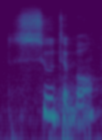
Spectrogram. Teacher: the vowels, the U and I together. They're making an oo sound, so it's suitable.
